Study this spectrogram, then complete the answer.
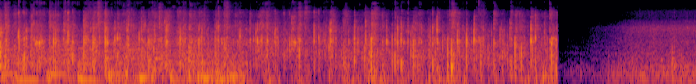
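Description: Horse hooves clopping steadily on a riverside trail ride in Missouri, with rushing water and splashing throughout, ending abruptly into a quieter outdoor hush.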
